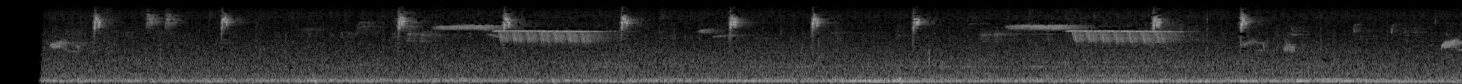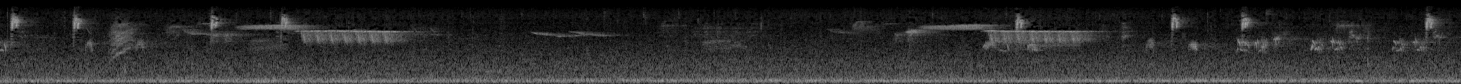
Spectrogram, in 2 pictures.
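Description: Birds chirping: scattered short high chirps, and a buzzy trill that comes back about every six seconds, over a steady low hum.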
